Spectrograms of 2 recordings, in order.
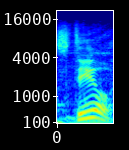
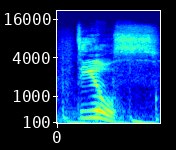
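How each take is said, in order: First: The name ends with an l sound. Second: The name ends with an s sound. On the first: The speaker calls it wrong. "it's not" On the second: The speaker calls it right. "It's Steels. And don't you forget it"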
